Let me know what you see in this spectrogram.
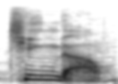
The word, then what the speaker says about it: Qingdao: impress with your tones. Because it's Qingdao.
